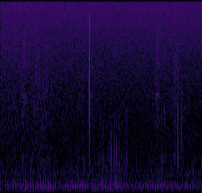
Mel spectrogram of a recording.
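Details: Siamese cat lying under a blanket indoors, purring in a steady low rumble with a regular pulsing rhythm throughout, a few faint clicks and rustles, with a person's soft speech around it.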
